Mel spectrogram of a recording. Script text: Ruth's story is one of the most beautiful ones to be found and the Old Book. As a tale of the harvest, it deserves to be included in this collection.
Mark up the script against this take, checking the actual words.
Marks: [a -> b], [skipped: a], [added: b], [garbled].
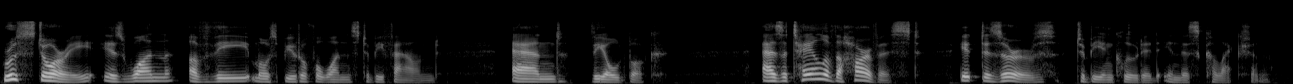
Ruth's story is one of the most beautiful ones to be found and the Old Book. As a tale of the harvest, it deserves to be included in this collection.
